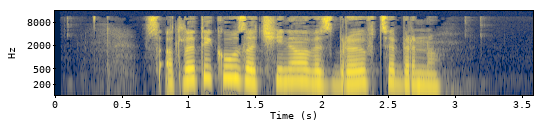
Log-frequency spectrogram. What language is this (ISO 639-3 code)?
ces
